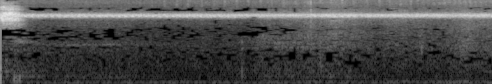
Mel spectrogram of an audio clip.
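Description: Insects trilling in a continuous, steady, high-pitched chorus.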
